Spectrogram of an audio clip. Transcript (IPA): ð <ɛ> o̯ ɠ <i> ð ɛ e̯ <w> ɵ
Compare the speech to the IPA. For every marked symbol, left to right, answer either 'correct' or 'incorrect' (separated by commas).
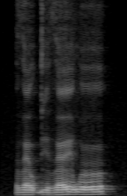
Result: correct, correct, correct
